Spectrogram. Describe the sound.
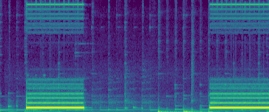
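Ringback tone of an outgoing phone call: two long, steady, bright electronic ring bursts separated by a quieter gap with faint clicks and line noise, and no talk.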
